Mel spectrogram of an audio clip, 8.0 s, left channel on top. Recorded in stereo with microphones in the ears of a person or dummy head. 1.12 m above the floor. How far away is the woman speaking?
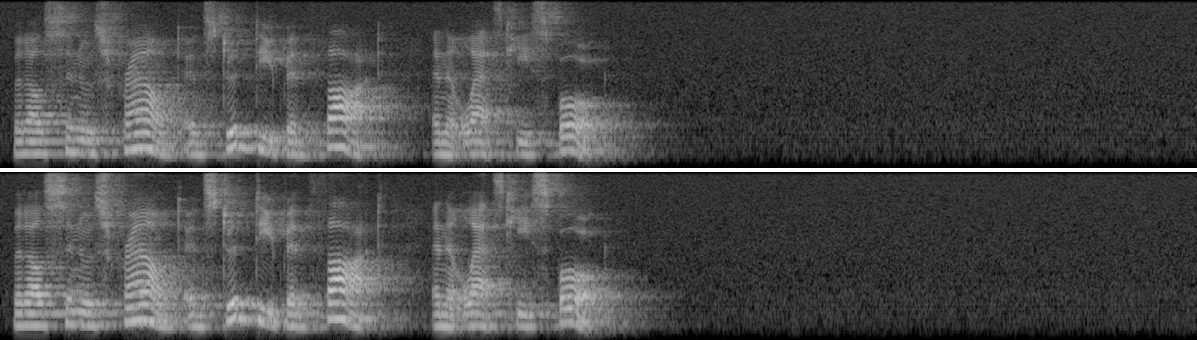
About 2 m.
